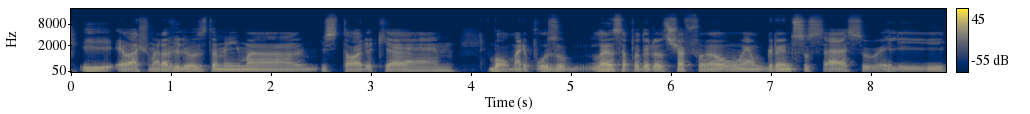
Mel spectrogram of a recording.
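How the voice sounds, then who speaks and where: Speaking at a fairly slow pace, a man with a fairly low pitch keeps a monotone, flat intonation on a very clean recording with a silent background. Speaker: film director and cinephile co-host. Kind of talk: casual chat.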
